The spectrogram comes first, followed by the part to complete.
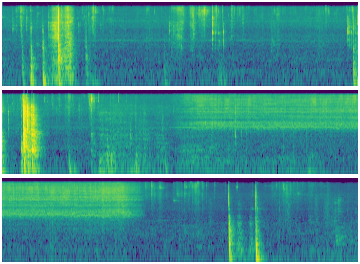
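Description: Knocks and thumps of fruit and utensils handled on a plastic cutting board while produce is prepared. A steady hiss runs for about six seconds in the middle.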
